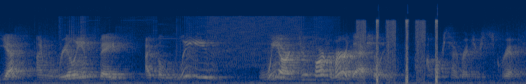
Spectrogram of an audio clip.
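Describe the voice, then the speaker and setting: A man's voice: a little high, wildly swooping pitch, unhurried, gravelly, heavily acted. An actor playing an affectionate father who is an astronaut out in space, in an indie drama. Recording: very echoey, distant, faint noise.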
